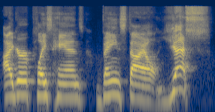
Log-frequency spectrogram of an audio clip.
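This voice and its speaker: There's a slight hiss or hum behind this man's high-pitched, sharp voice as he talks slowly. Hosting a casual livestream, he rambles with many fillers while reading and answering super chats.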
